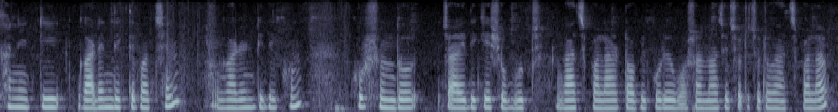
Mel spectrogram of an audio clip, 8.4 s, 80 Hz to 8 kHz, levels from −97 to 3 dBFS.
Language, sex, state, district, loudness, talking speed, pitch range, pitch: Bengali, female, West Bengal, Malda, -33 LUFS, 145 wpm, 200-220 Hz, 205 Hz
